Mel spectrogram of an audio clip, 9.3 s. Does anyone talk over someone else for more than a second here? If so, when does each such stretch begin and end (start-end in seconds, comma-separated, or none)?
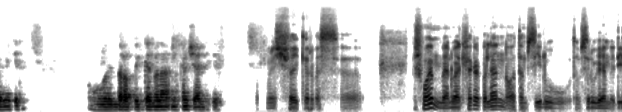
none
